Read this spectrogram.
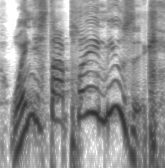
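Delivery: very high, slow puzzled question; Stone Man baffled. Retold or imitated. Stone Man puzzled he quit music, high and slow. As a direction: stretch it out, totally baffled.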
